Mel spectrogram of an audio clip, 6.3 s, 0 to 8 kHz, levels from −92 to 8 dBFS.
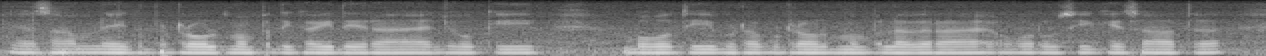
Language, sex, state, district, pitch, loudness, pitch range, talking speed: Hindi, male, Chandigarh, Chandigarh, 130 Hz, -15 LUFS, 125-130 Hz, 220 wpm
